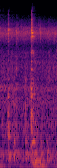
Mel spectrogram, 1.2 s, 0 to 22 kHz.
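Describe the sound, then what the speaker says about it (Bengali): Potatoes frying in a pan with turmeric and salt give a soft, even sizzle, with two brief stirring scrapes standing out over the quiet crackle. "প্রায় আমি 10 মিনিট মতো ভেজে নেব"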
